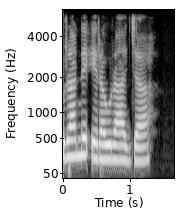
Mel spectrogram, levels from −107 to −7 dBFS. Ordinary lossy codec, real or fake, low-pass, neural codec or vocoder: none; real; 5.4 kHz; none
